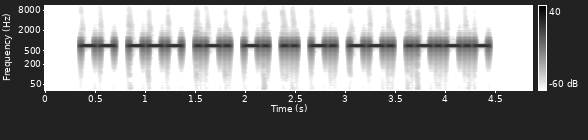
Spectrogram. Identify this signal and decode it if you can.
Morse code, heard as a keyed tone, about 25 wpm, 700 Hz. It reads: MORNING.
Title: 3x Word-Spacing - Sentences from Top 400 Words - 25wpm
